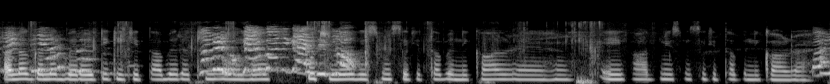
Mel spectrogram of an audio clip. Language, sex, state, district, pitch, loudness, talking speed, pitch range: Hindi, female, Rajasthan, Bikaner, 235 Hz, -19 LUFS, 175 wpm, 225-240 Hz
